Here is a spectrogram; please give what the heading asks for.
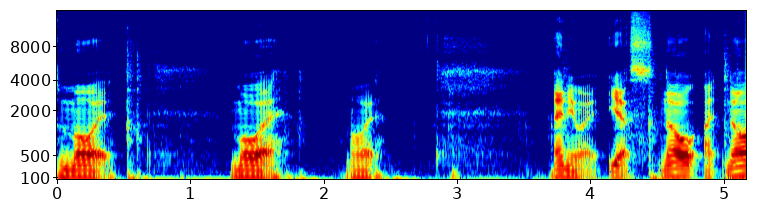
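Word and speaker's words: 萌え: Pronounced Moe.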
